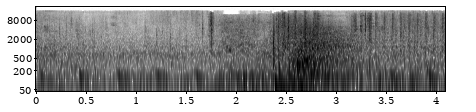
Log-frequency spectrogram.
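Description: A wooden wall breaks apart with a splintering crash.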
